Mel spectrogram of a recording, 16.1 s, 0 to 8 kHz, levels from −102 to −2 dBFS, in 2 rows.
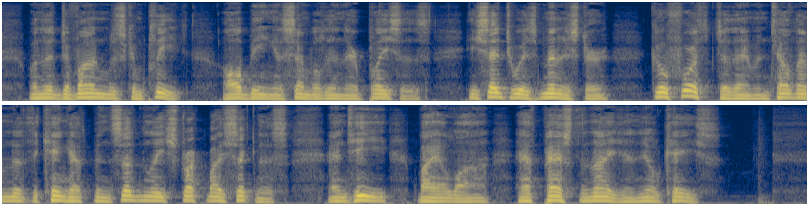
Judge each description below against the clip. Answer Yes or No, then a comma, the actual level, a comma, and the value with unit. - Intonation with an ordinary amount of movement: Yes, average, 3.6 semitones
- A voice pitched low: Yes, low, 110 Hz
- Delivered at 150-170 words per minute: Yes, average, 160 wpm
